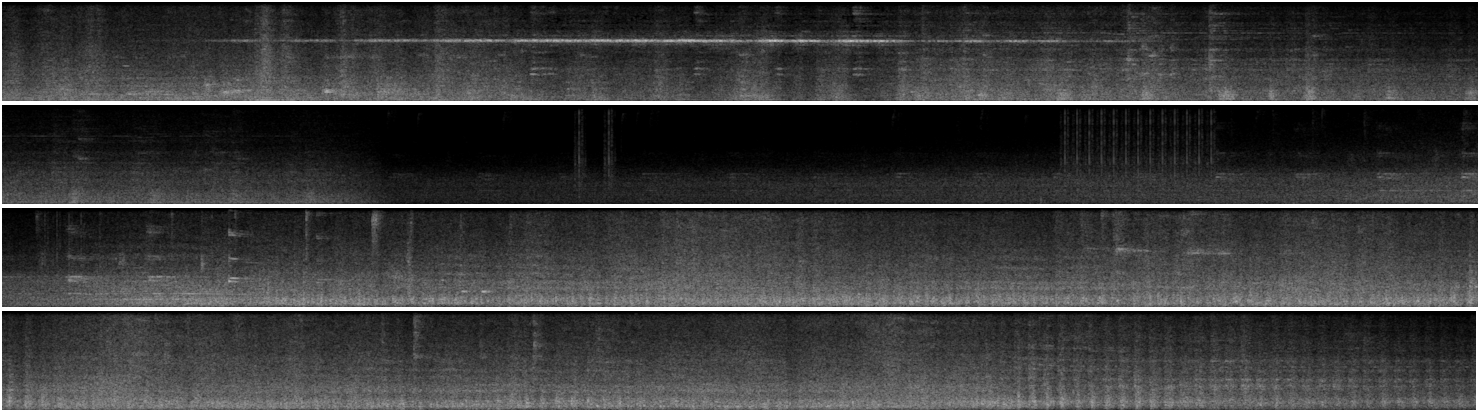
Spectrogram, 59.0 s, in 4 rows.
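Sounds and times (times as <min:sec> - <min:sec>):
diesel locomotives passing: 0:00.0 - 0:18.7, 0:24.4 - 0:59.0
train wheels on rails: 0:00.0 - 0:18.7, 0:25.3 - 0:59.0
clacking over rail joints: 0:10.5 - 0:17.2, 0:29.8 - 0:51.4.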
